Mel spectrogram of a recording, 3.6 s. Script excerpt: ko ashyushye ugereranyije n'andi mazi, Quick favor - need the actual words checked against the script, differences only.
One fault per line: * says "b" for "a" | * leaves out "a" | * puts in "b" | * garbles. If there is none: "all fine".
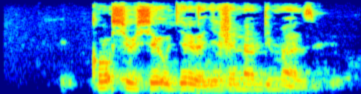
all fine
